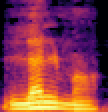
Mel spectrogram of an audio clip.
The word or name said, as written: l'allemand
